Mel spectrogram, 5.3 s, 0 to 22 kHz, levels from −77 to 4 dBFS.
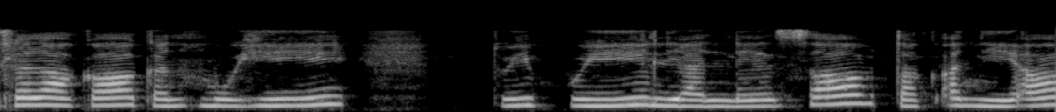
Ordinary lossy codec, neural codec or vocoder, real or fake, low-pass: none; vocoder, 22.05 kHz, 80 mel bands, WaveNeXt; fake; 7.2 kHz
